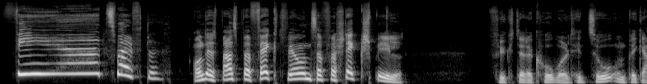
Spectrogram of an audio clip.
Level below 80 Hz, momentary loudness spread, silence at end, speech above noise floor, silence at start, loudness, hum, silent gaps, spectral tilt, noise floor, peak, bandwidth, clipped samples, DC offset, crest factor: -58 dBFS; 11 LU; 0 s; 43 dB; 0.15 s; -16 LUFS; none; none; -4.5 dB/octave; -61 dBFS; -2 dBFS; 19.5 kHz; under 0.1%; under 0.1%; 16 dB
